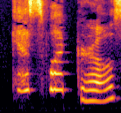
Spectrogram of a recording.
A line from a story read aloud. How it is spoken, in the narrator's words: she exclaims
